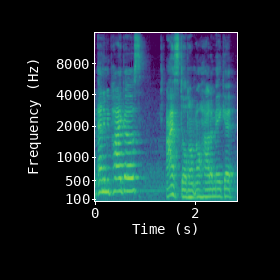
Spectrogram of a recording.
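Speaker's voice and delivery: plain reading voice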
